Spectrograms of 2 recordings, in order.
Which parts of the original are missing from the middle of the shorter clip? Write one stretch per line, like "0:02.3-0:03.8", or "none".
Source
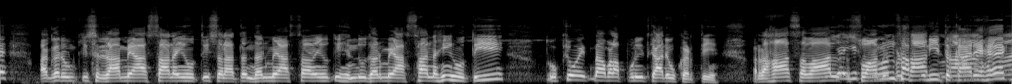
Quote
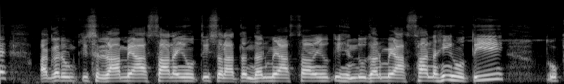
none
